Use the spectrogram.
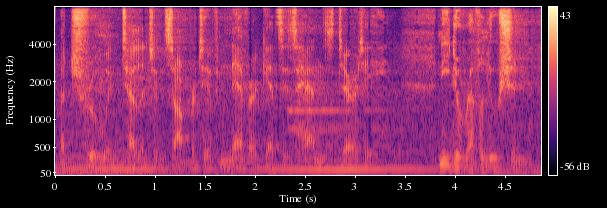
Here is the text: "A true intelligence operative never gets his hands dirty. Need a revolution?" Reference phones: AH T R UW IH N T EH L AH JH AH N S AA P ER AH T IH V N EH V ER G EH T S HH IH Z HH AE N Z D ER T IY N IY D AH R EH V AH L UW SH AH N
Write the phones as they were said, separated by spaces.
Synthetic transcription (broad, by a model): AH T R UW IH N T EH L AH JH AH N S AA P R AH T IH V N EH V ER G EH T S HH IH Z HH AE N Z D ER T IY N IY D AH R EH V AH L UW SH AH N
